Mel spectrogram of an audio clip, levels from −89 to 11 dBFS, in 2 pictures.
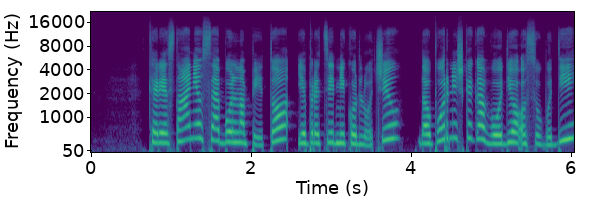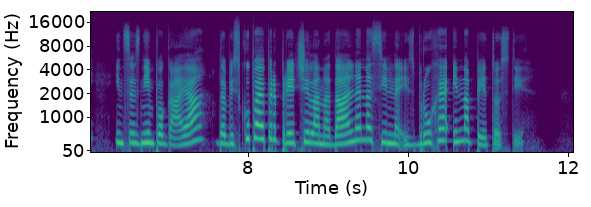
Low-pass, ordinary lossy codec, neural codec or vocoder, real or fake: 19.8 kHz; none; autoencoder, 48 kHz, 128 numbers a frame, DAC-VAE, trained on Japanese speech; fake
